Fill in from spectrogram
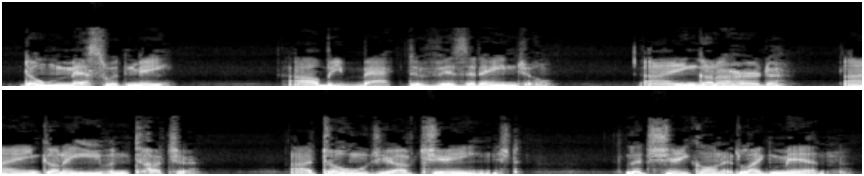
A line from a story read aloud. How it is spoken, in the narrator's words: Jordan growled at Gerald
